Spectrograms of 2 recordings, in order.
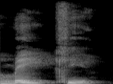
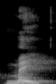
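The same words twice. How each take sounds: First: A vowel is sounded after the final k. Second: The word ends on k with no vowel. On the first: The speaker calls it wrong. "Eu não falo make" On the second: The speaker calls it right. "essa palavra só tem uma sílaba"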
